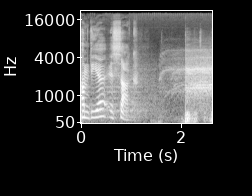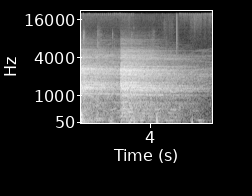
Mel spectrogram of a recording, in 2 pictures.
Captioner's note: cheers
